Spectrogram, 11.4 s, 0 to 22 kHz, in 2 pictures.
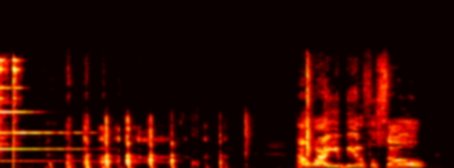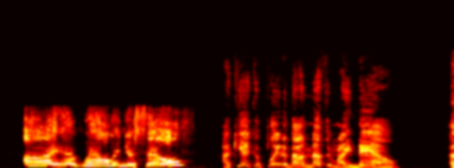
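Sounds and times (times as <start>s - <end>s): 
single bright bell strike: 0.0s - 2.2s
person chuckling: 0.6s - 3.1s
speech: 3.9s - 5.4s, 6.0s - 10.7s.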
